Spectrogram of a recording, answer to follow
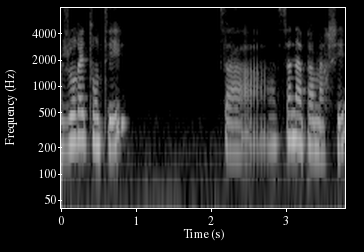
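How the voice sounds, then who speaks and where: Over a quiet background, the speaker's dark, mellow tone unfolds at a very slow pace. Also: woman. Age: young. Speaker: illustrator and graphic designer. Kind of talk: interview.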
